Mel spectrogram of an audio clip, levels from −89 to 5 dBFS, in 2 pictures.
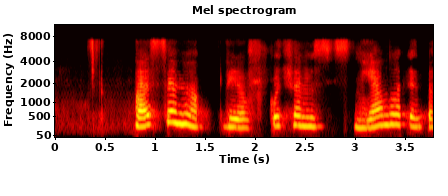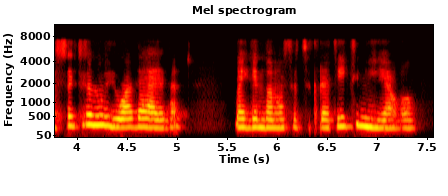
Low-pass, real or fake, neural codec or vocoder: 7.2 kHz; fake; codec, 16 kHz, 1 kbps, FreqCodec, smaller model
